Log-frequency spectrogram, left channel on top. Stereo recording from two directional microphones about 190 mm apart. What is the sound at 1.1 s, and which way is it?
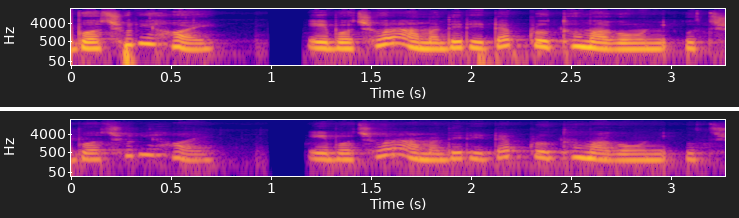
Speech, 40° left (ahead or behind).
